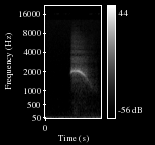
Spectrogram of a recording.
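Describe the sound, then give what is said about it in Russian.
A quiet, familiar human whistle sounds once in reply: one short tone that holds steady and then dips slightly in pitch at its end, heard alone against near silence. “Но вот тихий знакомый свист в ответ подсказал, опасность миновала.”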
